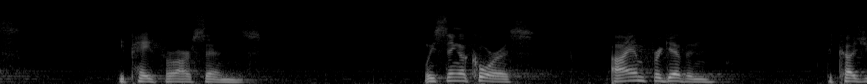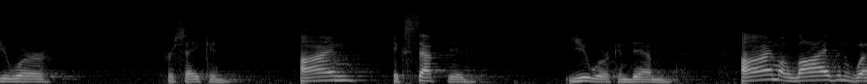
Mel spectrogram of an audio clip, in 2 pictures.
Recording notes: Faith Baptist Church in Hamilton, NJ.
